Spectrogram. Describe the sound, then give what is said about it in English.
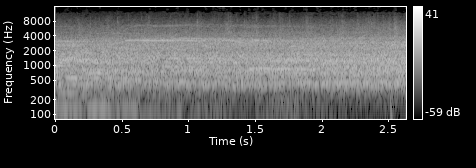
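A large basketball arena crowd roars steadily with cheering and a dense wash of voices, loud and sustained throughout with no pauses. “Crowd really into it now.”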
